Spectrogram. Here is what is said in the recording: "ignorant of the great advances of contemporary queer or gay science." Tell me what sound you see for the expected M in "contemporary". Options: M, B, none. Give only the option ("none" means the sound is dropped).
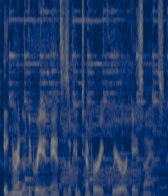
M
